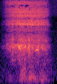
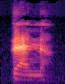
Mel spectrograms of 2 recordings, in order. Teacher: The th is a voice fricative consonant sound.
